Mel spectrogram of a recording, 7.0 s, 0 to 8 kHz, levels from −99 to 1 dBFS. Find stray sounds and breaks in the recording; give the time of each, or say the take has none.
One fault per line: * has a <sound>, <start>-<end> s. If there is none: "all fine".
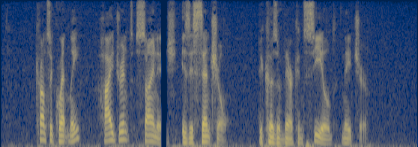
* has a dropout, 2.7-2.8 s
